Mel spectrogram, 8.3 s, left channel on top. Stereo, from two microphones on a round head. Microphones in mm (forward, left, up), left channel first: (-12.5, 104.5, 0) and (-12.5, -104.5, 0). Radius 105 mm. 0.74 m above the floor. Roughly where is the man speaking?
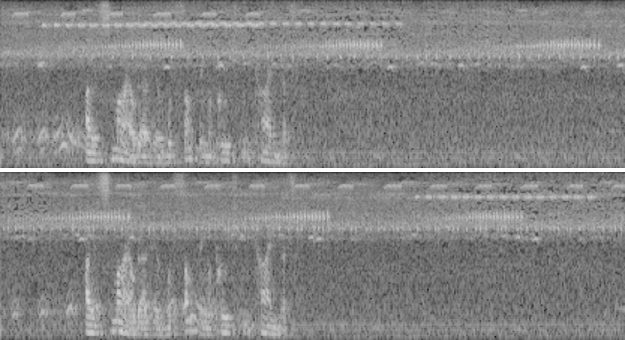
Right.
